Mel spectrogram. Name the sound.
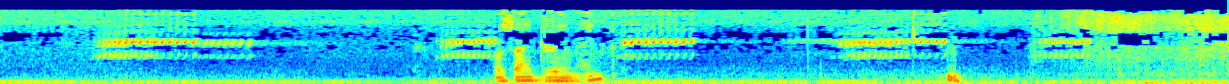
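frogs croaking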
